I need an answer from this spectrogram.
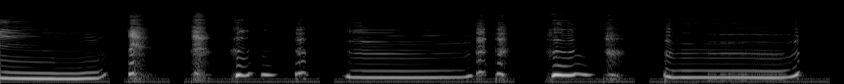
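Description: A young child cries in a toilet with long, drawn-out wails broken by sharp sobbing gasps and whimpers, rising and falling in uneven bursts.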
